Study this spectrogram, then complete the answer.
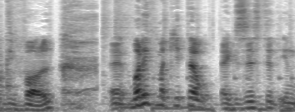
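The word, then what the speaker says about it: DeWalt: It is pronounced Devolt.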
